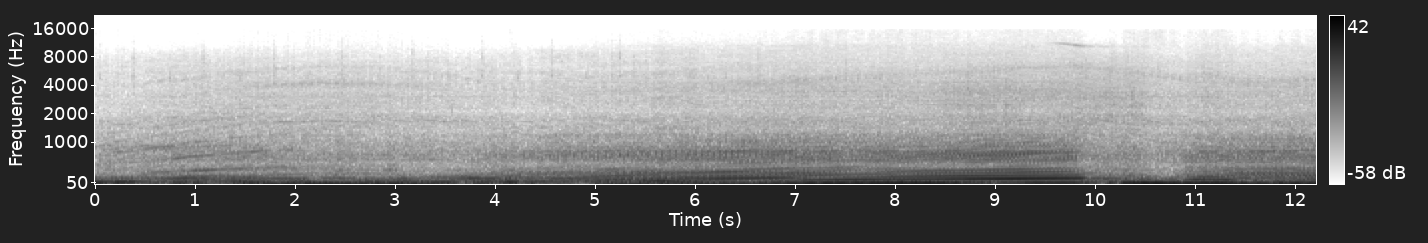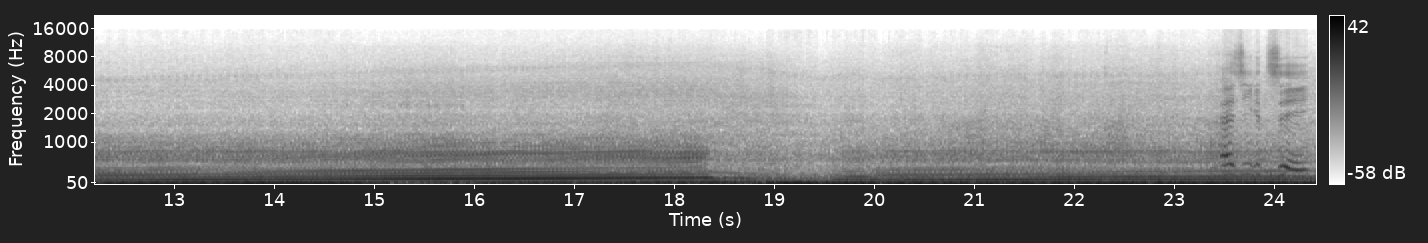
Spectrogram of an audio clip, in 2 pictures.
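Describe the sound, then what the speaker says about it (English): A 1957 Lancia Aurelia with a 2.5-litre V6 accelerates along a farm road, its engine droning loud and close as it climbs through the gears, pitch rising and dropping at two shifts, and someone talks over it. "we'll stretch this Lancia's legs on the farm road"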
